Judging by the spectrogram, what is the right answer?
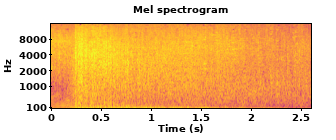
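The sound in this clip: An explosion sound effect follows a burning fuse: a single sudden, deep boom bursts out and then rumbles on, broad and heavy, slowly fading away over about two seconds.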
